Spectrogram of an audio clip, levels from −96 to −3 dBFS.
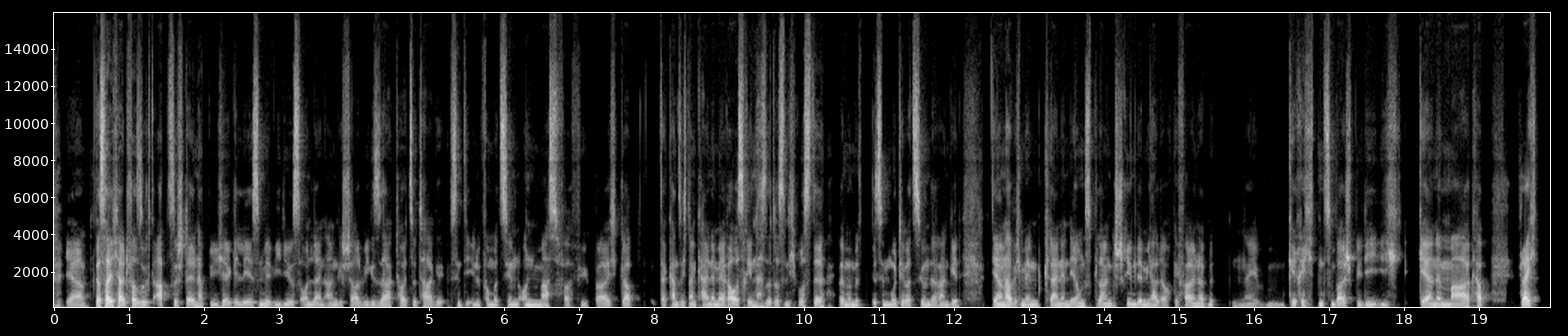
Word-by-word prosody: Ja, 115 +2 -3
das 130 -1 +8
habe - - +12
ich 145 - +3
halt 125 -1 +6
versucht 125 0 +1
abzustellen, 130 -2 0
habe 140 -1 -6
Bücher 125 0 -4
gelesen, 125 +2 0
mir 135 -3 -1
Videos 125 0 +1
online 120 -1 -3
angeschaut. 120 +1 -5
Wie 125 - -6
gesagt, 115 0 -3
heutzutage 120 0 -4
sind 120 -1 -4
die - - -12
Informationen 120 0 0
en 110 0 +1
masse 110 - +2
verfügbar. 115 0 -6
Ich 115 0 -9
glaube, 115 0 -2 0.3
da - - -5
kann 130 - -2
sich 120 -2 -5
dann 115 - -2
keiner 120 +3 -1
mehr 110 -2 +2
rausreden, 120 +2 +4
dass 115 +4 -2
er 125 - -3
das 115 0 +1
nicht 120 -2 -6
wusste, 140 +2 +2 0.2
wenn 110 0 -1
man 110 - -1
mit 115 0 -4
'n 115 - -40
bisschen 120 0 +1
Motivation 120 -1 +1
da 115 - -4
rangeht. 115 +7 -4 0.4
Ja, 140 0 +3
dann 125 - +5
habe 115 -1 +4
ich - - -8
mir 120 -1 +1
'n 110 -1 -2
kleinen 110 -2 0
Ernährungsplan 145 +6 -1
geschrieben, 140 -1 -1
der 115 - +1
mir 115 0 -1
halt 110 -2 -2
auch 100 - -7
gefallen 140 +2 -1
hat 135 -2 -3
mit, 115 - -7 0.2
na 100 - -13
ja, 95 - -10 0.4
Gerichten 135 +3 -2
zum 125 - 0
Beispiel, 120 0 +3
die 120 +1 -4
ich 120 +1 -3 0.2
gerne 100 -1 +3
mag, 85 -1 +2
habe - - +1 0.4
vielleicht 120 -1 +7
120 Hz, 215 wpm, -27 LUFS, 115-125 Hz, 0.4 s, habe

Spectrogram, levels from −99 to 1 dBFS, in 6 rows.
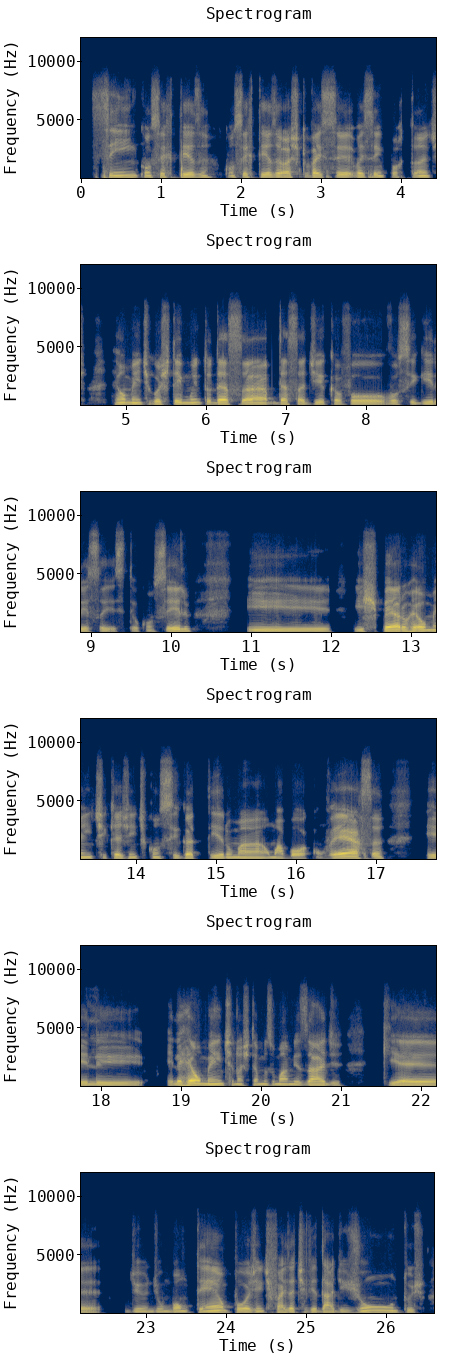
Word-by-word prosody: Sim, 140 +2 -2
com 130 0 -3
certeza. 125 -3 -2
Com 125 - -8
certeza, 120 -2 -2
eu - - +2
acho 115 0 -2
que - - -13
vai 120 0 +2
ser 120 +4 -1
vai 115 -1 +1
ser 125 - -4
importante. 125 0 -5 0.3
Realmente 130 -1 0
gostei 130 +2 +1
muito 130 +1 -2
dessa 65 - +4
dessa - - -2
dica, 65 - -3
vou 115 0 0
vou 110 +1 -4
seguir 115 +2 -5
esse 110 -2 -6
esse - - -13
teu - - -12
conselho 130 +10 -1 0.7
e 110 -2 -1 0.3
espero 120 +1 +5
realmente 115 0 +2
que - - -5
a 110 - +4
gente 110 +1 -8
consiga 110 -2 -2 0.2
ter 110 -1 -2
uma 105 -2 -1
uma 105 +3 -3
boa 105 +2 -1
conversa, 135 -1 +3 0.5
ele 105 -2 -1 0.3
ele - - +1
realmente 120 0 +6
nós 110 -1 -4
temos 115 -1 -6
uma 115 0 0
amizade 110 -2 0 0.5
que - - -3
é 105 -1 +3 0.3
de 105 0 -7
de 95 +1 -9
um 100 0 -6
bom 110 +2 -1
tempo, 120 -1 +1
a 110 - +2
gente 105 +1 -5
faz 110 -1 -4
atividades 105 -2 -3
juntos, 130 - -3
115 Hz, 130 wpm, -24 LUFS, 105-125 Hz, 0.7 s, realmente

